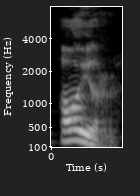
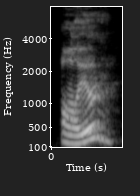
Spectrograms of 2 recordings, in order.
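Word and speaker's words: oer: oil oil means coat spelled o e a oil got a rolling r at the end of it that sound oil it almost sounds like you're calling somebody saying oil iron come over here now if the weather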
